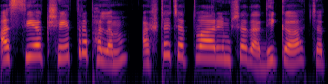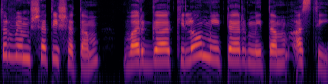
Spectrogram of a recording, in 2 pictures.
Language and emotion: Sanskrit, neutral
